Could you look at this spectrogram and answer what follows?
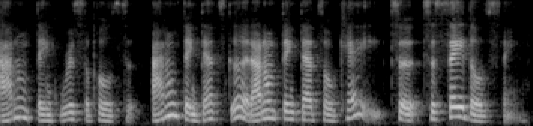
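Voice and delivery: softly, hesitantly voiced quote, stumbling over restarts; hesitant quiet objection. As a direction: quietly replay the timid protest, restarting each sentence.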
